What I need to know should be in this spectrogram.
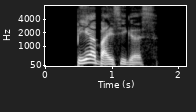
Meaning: strong/mixed nominative/accusative neuter singular of bärbeißig
- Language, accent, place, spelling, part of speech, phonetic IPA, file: German, Germany, Berlin, bärbeißiges, adjective, [ˈbɛːɐ̯ˌbaɪ̯sɪɡəs], De-bärbeißiges.ogg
